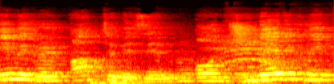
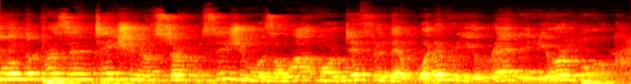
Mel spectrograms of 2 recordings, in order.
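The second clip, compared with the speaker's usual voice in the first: usual speaking voice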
